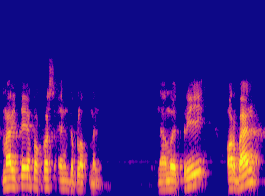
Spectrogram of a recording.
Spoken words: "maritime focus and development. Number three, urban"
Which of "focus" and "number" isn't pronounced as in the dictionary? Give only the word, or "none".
number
